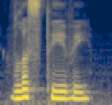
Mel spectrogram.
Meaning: inherent
- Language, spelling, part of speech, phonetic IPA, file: Ukrainian, властивий, adjective, [wɫɐˈstɪʋei̯], Uk-властивий.ogg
